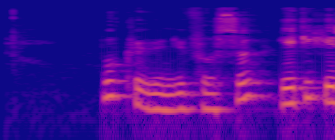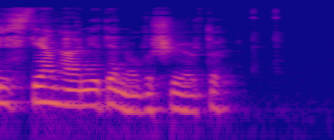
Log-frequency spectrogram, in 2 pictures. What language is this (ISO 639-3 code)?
tur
